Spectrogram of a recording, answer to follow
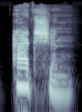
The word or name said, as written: action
